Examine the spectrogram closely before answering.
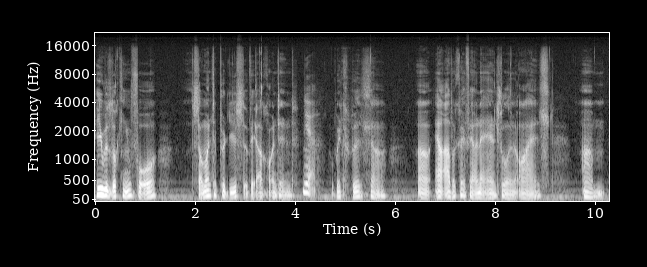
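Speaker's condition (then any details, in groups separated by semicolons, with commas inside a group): Cerebral palsy; lifelong wheelchair user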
